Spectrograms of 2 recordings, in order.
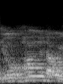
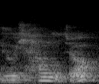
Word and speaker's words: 유향: 가끔 유황이라고 있는데 유황이라고 읽으면 틀린 거예요. 유향이죠. 네.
